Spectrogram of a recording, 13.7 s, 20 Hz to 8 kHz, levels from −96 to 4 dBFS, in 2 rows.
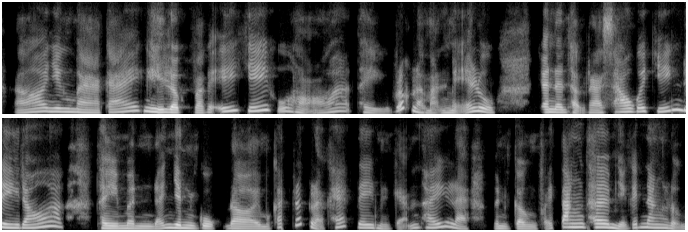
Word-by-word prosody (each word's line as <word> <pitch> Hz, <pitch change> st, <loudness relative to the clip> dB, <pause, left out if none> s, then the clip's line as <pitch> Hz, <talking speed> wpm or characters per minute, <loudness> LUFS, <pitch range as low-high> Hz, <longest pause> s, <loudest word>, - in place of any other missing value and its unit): Đó, 205 Hz, +9 st, 0 dB
nhưng 225 Hz, -2 st, +2 dB
mà 170 Hz, -4 st, 0 dB
cái 225 Hz, +9 st, 0 dB
nghị 220 Hz, -7 st, +7 dB
lực 180 Hz, -2 st, +7 dB
và 155 Hz, -1 st, 0 dB
cái -, -, -6 dB
ý 270 Hz, +7 st, +2 dB
chí 290 Hz, +5 st, +3 dB
của 245 Hz, -, -4 dB
họ 180 Hz, -4 st, -6 dB
á 255 Hz, +1 st, -5 dB
thì 140 Hz, -8 st, -7 dB
rất -, -, 0 dB
là 155 Hz, -, -1 dB
mạnh 145 Hz, +2 st, -7 dB
mẽ 145 Hz, -, -3 dB
luôn. 235 Hz, -10 st, +4 dB, 0.5 s
Cho 190 Hz, 0 st, +4 dB
nên 180 Hz, -2 st, +3 dB
thật -, -, -2 dB
ra 160 Hz, -1 st, -1 dB
sau 210 Hz, +6 st, +1 dB
cái 240 Hz, +1 st, +2 dB
chuyến 270 Hz, +10 st, +2 dB
đi 230 Hz, -6 st, +4 dB
đó 225 Hz, +9 st, +1 dB
á 300 Hz, -, -2 dB, 0.4 s
thì 170 Hz, -2 st, +4 dB
mình 160 Hz, -2 st, -1 dB
đã 160 Hz, -, -2 dB
nhìn 200 Hz, -4 st, +4 dB
cuộc 160 Hz, -2 st, +1 dB
đời 155 Hz, -3 st, 0 dB
một 145 Hz, -, -8 dB
cách 245 Hz, +8 st, -8 dB
rất 415 Hz, +4 st, -4 dB
là -, -, -1 dB
khác 275 Hz, +5 st, -5 dB
đi, 210 Hz, -2 st, +1 dB
mình 145 Hz, -5 st, -8 dB
cảm 170 Hz, -, -11 dB
thấy 235 Hz, +6 st, -2 dB
là 150 Hz, -10 st, -3 dB, 0.3 s
mình 160 Hz, -1 st, -4 dB
cần 150 Hz, -2 st, 0 dB
phải 175 Hz, -, -7 dB
tăng 255 Hz, 0 st, +4 dB
thêm 245 Hz, -2 st, +4 dB
những 145 Hz, -8 st, -1 dB
cái 220 Hz, -, -3 dB
năng 230 Hz, -4 st, -1 dB
lượng 160 Hz, -6 st, -6 dB
205 Hz, 235 wpm, -21 LUFS, 165-240 Hz, 0.5 s, nghị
